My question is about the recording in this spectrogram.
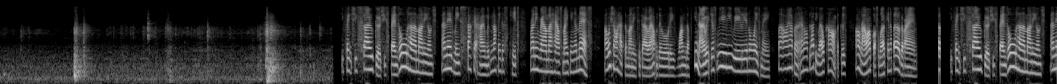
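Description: Faint room noise with a few light clicks, then about three seconds in a loud, high-pitched, rapidly warbling voice-like sound takes over in short phrases.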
